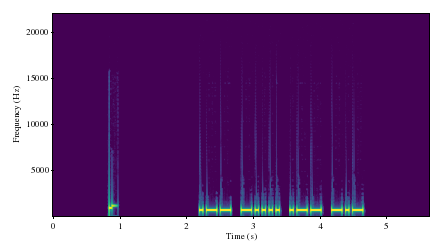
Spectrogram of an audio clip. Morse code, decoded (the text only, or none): W6WK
